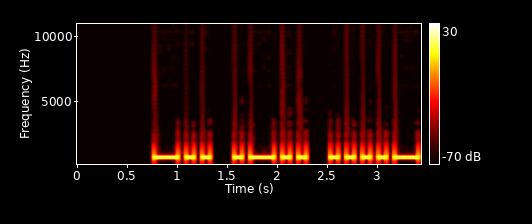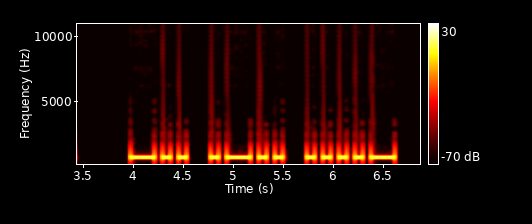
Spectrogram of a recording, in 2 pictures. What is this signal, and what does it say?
Morse code, heard as a keyed tone, about 15 wpm, 700 Hz. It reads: DL4 DL4
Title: Callsign Prefixes for Top 25 DXCC - Repeated 3x - 15wpm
